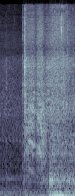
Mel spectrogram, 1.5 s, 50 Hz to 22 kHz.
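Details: Toyota Mega Cruiser (24-volt system) that wouldn't start, after basic troubleshooting: starter whirs briefly, engine catches cleanly at about one second and settles into a firm, steady idle; good start.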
